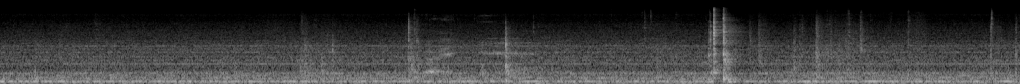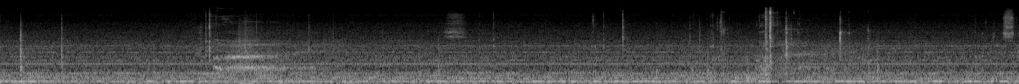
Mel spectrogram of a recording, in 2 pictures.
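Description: A steady low hum, with a few sharp clicks and knocks, about seven seconds in and near the end, from hand work on a hose clamp in the engine bay.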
